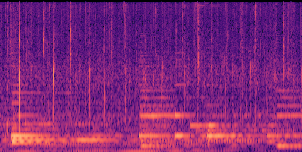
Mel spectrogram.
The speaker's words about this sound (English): Clap for them. The hand clap is weakening and waning in its intensity.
